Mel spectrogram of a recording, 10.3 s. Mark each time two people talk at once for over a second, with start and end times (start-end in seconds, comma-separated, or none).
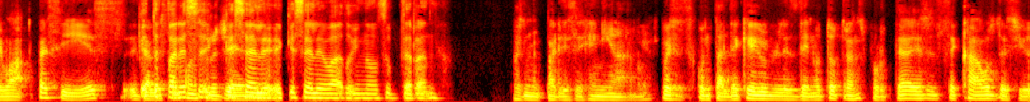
1.4-2.8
